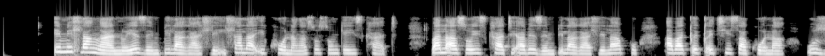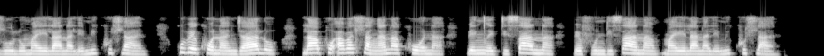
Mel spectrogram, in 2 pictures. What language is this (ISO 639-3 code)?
nde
